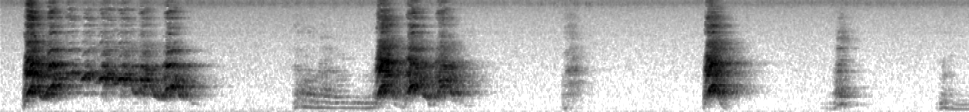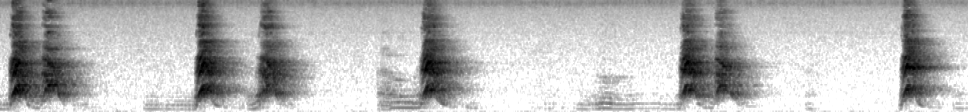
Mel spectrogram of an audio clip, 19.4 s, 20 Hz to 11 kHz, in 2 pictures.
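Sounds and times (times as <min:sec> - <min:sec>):
night village ambience: 0:00.0 - 0:19.0
dog barking at night in a village: 0:00.2 - 0:02.2, 0:03.7 - 0:04.8, 0:05.6 - 0:05.9, 0:07.0 - 0:07.6, 0:08.3 - 0:08.6, 0:09.8 - 0:10.6, 0:11.6 - 0:12.8, 0:13.9 - 0:14.5, 0:16.4 - 0:17.4, 0:18.7 - 0:19.2.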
